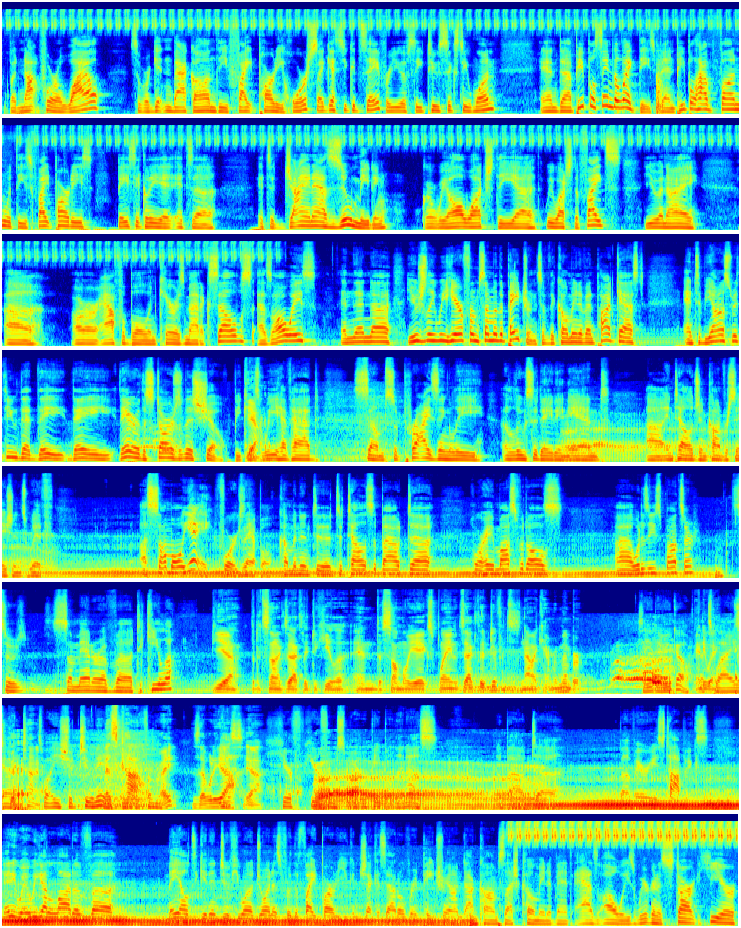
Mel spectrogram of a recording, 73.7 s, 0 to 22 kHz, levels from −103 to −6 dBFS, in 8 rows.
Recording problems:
animal sounds; very loud; throughout; 3 dB above the speech

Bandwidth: 16 kHz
